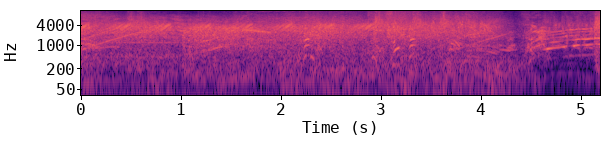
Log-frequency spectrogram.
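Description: Energy blasts crackle and roar in a video game fight.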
